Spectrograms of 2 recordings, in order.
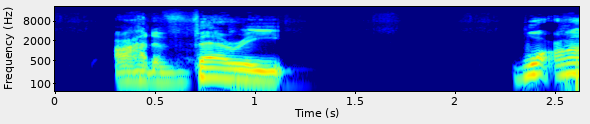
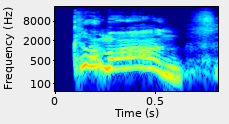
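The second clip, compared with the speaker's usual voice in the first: a sudden higher, pushing cry; straining come on; 14 semitones higher than usual. Retold or imitated. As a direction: urge her on with frustrated effort. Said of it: "So now I'm really trying to go".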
